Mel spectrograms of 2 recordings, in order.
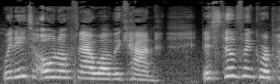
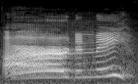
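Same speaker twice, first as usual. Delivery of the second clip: drawn-out pirate "arr" in the first word; slow, rising pirate-accent question; 4 dB louder, slower than usual. Acted. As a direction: correct yourself into hammed-up pirate accent. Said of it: "I mean".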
